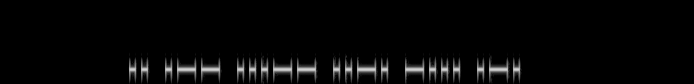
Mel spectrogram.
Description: Morse code, heard as a keyed tone, about 20 wpm, 700 Hz. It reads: IW3FBR
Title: DXCC-100 Call Signs - 6 Characters - 20wpm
